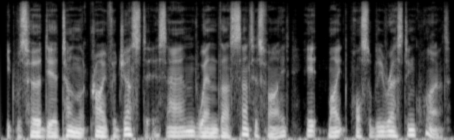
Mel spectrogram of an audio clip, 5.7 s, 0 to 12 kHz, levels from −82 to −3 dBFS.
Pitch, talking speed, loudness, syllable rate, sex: 100 Hz, 200 wpm, -16 LUFS, 4.9 syllables/s, male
